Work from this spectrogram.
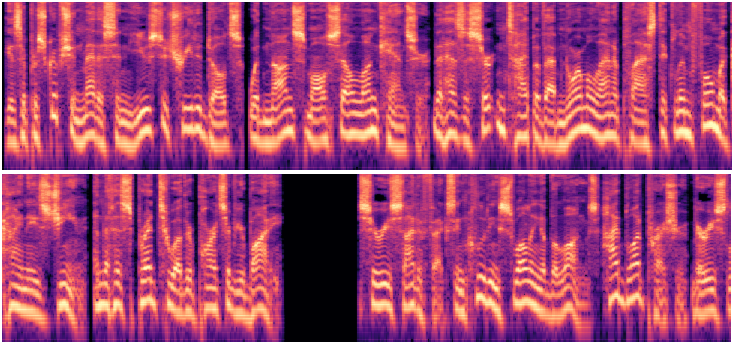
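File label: Medical, voice-over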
